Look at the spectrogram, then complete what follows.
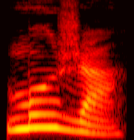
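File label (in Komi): "мыжа", Komi, female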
